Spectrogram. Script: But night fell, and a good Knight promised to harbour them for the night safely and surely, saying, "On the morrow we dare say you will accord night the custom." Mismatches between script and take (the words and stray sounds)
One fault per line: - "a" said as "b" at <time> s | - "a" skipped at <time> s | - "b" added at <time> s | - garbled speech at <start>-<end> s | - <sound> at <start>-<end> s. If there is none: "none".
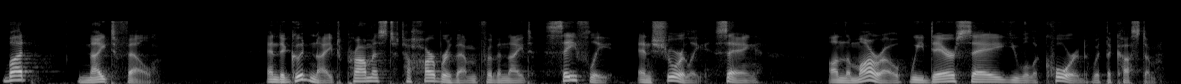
- "night" said as "with" at 10.9 s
